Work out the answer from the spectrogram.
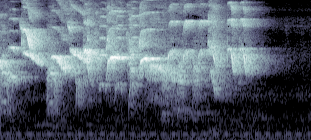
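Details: Chopi blackbird ('preta fumaça') marking territory with song: a dense, bubbling warble of rapid whistled and gurgled notes, about three per second, fading out after two and a half seconds.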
